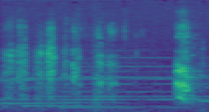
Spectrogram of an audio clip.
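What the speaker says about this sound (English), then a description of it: "stands in his hind leg, keeps sniffing the dog hair" Benji the dog, a video-game pet, panting and sniffing in quick rhythmic bursts close up, with a louder snuffle near the end, over a faint steady tone.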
